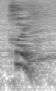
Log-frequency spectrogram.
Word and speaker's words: Rui: Why is it pronounced in Portuguese? Rui.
